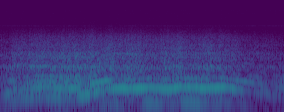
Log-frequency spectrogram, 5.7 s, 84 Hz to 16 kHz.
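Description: A 1974 Land Rover engine revs hard under a sudden burst of power as its wheels spin in sand, a loud sustained droning note that rises and holds before easing off.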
